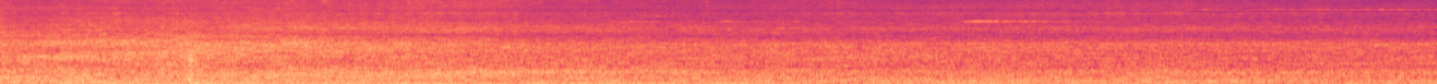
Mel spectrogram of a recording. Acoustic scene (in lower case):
residential area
